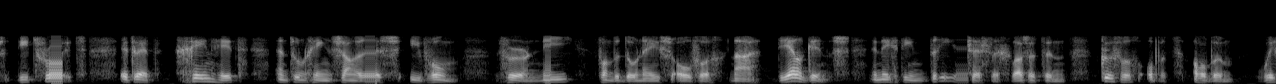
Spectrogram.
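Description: At 0.52 to 0.62 s the speech breaks into a short robotic stutter. It happens again at 3.66 to 3.76 s, 5.46 to 5.50 s and 9.58 to 9.68 s. This is packet loss with the last packet repeated. The receiver loops one chunk of audio across each gap. The loops do not align with the pitch. The gaps last 100 ms, or 40 ms for the third one. They buzz at about 50 Hz, which fits 20 ms packets. The narrow G.711 telephone band can be heard throughout.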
